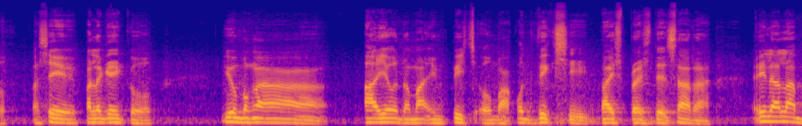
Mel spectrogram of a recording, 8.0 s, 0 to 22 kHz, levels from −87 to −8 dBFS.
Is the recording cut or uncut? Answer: uncut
